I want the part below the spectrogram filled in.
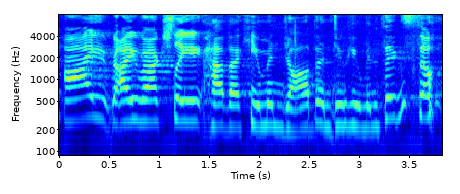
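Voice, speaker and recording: A woman's voice: a little high, moderate pace, slight background noise. A woman chatting casually as a guest expert in an interview, playful, enthusiastic and informal. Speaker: guest expert, pet rat owner and rescuer.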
